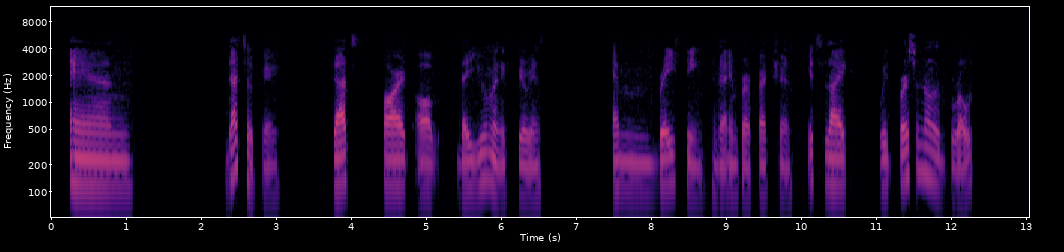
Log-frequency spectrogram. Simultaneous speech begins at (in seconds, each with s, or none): none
